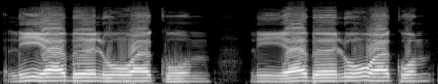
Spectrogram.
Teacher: pada huruf ba sukun ada namanya bacaan qalqalah, yaitu bacaan yang memantul. Qalqala artinya dari kata qalqala yuqalqilu qolqolatan bimakna alittirab pantulan.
